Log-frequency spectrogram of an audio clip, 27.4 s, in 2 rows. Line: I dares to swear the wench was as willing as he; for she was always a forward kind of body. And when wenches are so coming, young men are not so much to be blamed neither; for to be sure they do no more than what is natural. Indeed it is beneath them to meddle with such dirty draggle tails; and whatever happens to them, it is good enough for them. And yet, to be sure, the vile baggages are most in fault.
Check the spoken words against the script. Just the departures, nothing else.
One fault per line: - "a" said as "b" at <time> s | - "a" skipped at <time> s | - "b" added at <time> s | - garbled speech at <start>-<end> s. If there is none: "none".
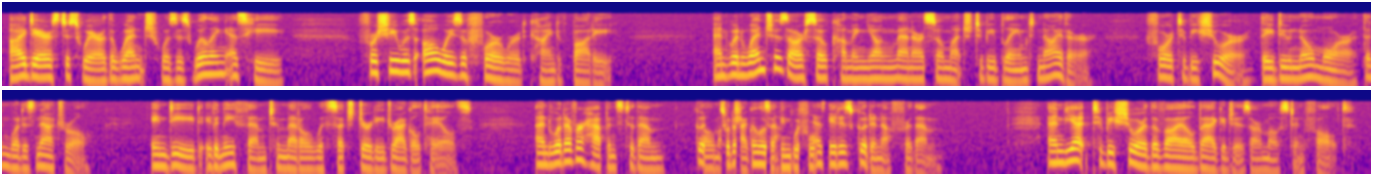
- "not" skipped at 9.2 s
- "is" skipped at 15.8 s
- garbled speech at 20.6-21.9 s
